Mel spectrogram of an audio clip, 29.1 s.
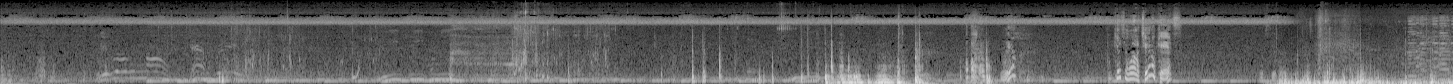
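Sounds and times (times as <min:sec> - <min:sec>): loud low rumbling and knocks: 0:00.0 - 0:01.7, 0:16.4 - 0:20.0, 0:25.7 - 0:28.2
insects droning high-pitched: 0:00.0 - 0:29.0.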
